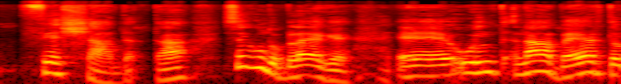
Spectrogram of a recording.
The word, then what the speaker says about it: Bleger: Hoje nós vamos falar um pouquinho sobre a entrevista psicológica de Blégger, tá? Esse importante teórico argentino, tá? Onde na verdade a pronúncia é José Blégger, né? No espanhol.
